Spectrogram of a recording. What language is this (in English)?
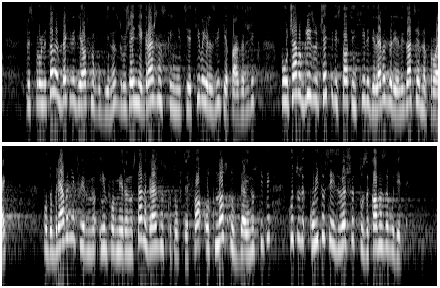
Bulgarian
